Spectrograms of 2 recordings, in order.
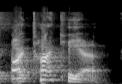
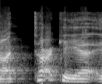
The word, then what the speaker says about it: autarkeia: And the Greek word for contentment, which is used within this verse, is artarkeia. Okay, I'm gonna say that again. It's autarkia, and autarkia is spelled A U T A R K E I A.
